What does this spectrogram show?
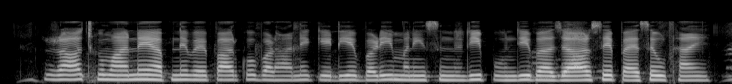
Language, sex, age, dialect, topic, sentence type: Hindi, female, 18-24, Awadhi Bundeli, banking, statement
